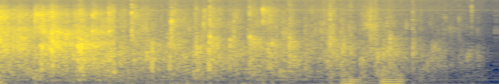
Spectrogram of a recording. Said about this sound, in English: So I'd love you to give Chris a big hand as he comes to share with us just now.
